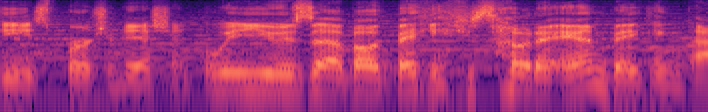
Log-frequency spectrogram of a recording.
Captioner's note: majestic music continues; laughing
